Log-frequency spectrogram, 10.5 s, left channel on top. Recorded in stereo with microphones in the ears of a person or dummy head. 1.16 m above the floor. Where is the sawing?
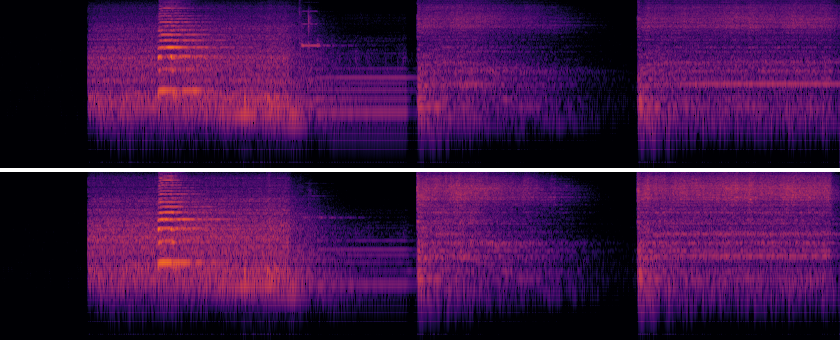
55° right (ahead or behind), 1.5 m.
